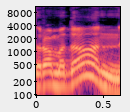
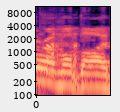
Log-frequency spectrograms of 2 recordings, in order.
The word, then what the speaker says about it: Ramadan: like even the word even the word ramadan is like one of those words that's pronounced differently in that the d sound in that is a z sound in certain dialects in certain rural dialects uh also in the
